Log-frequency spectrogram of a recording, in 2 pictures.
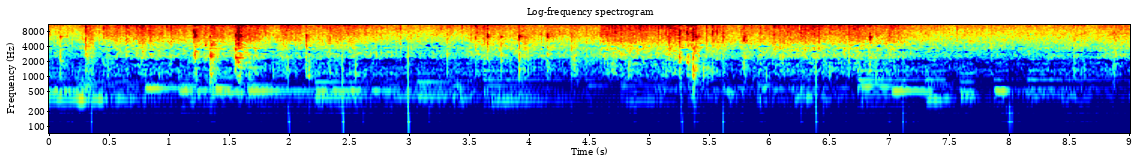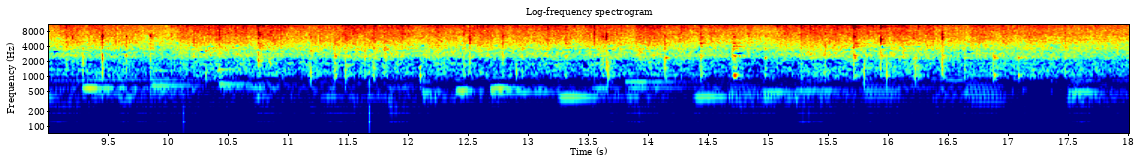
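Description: Diced vegetables sizzling in oil in a pot on medium heat, stirred with a wooden spoon that scrapes and clicks against the pot. Soft background music with held notes plays underneath.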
